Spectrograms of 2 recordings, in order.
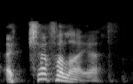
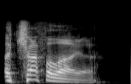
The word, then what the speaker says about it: Atchafalaya: Yeah, so I'll tell you the easiest way to remember that is it's like you're sneezing. You go, Atchafalaya. – Atchafalaya.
